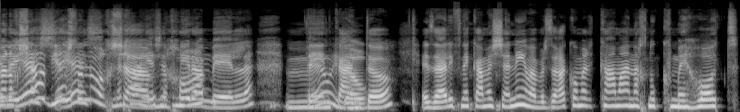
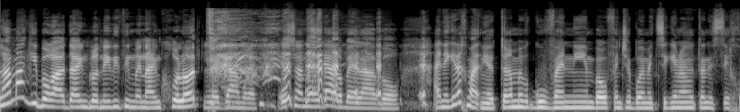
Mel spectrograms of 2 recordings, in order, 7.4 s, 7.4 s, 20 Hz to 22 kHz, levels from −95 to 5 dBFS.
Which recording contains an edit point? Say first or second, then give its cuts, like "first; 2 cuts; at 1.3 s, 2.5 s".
second; 2 cuts; at 3.2 s, 4.8 s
